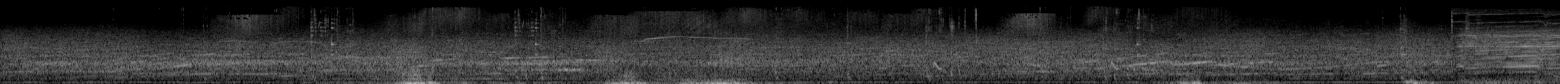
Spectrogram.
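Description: Racing car engines whine and roar as they speed past.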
